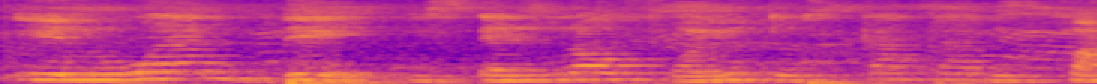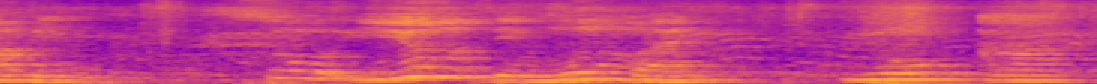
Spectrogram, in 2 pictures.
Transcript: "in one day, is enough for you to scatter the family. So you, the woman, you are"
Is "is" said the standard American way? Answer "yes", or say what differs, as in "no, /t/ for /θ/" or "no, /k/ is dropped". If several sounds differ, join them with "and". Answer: no, /s/ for /z/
